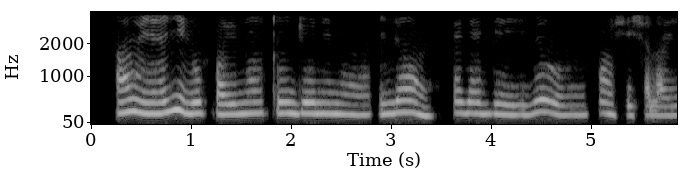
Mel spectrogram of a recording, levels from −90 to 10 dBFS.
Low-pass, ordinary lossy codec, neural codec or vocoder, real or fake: 3.6 kHz; none; codec, 16 kHz, 4 kbps, FreqCodec, smaller model; fake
